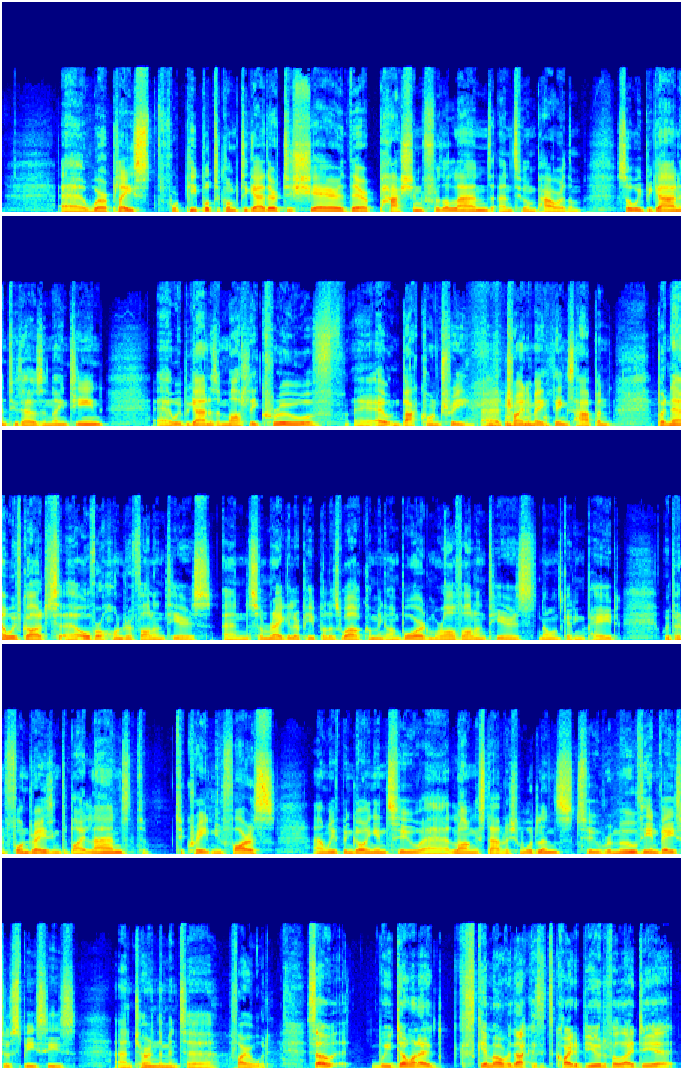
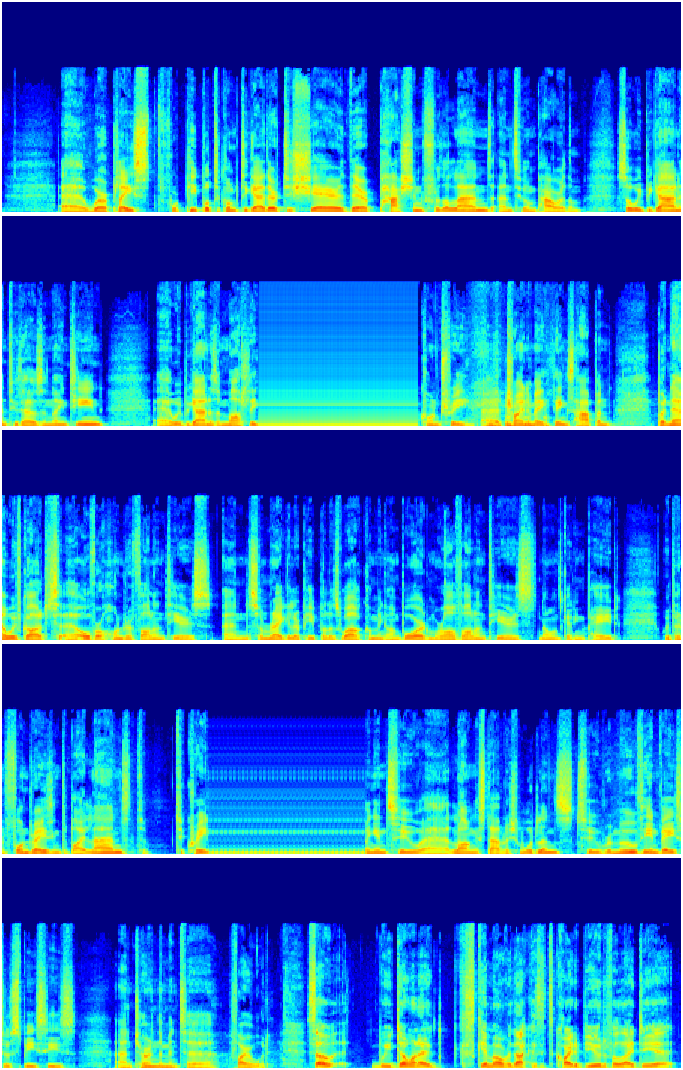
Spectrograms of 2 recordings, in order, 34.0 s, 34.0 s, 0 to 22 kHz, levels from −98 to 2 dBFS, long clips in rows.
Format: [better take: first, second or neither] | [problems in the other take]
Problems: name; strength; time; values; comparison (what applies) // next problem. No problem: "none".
first | audio freezing; at 9.5 s for 1.5 s and at 22 s for 1.5 s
